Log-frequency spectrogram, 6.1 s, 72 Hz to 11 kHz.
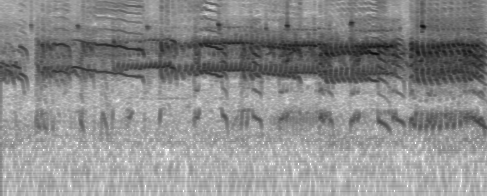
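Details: May 2024 at Gavieze, Latvia: wild Slavonian grebe producing a continuous stream of warbling, trilled squeals that grows gradually louder, with lower repeated notes running beneath.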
